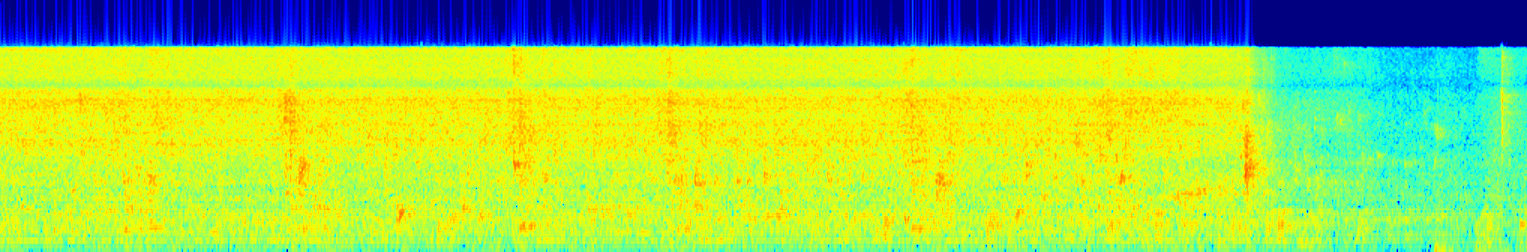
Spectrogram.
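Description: Liquid coconut oil soap pouring in a continuous steady stream for about ten seconds, a close, even watery rush that cuts off abruptly and leaves only faint handling noise.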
